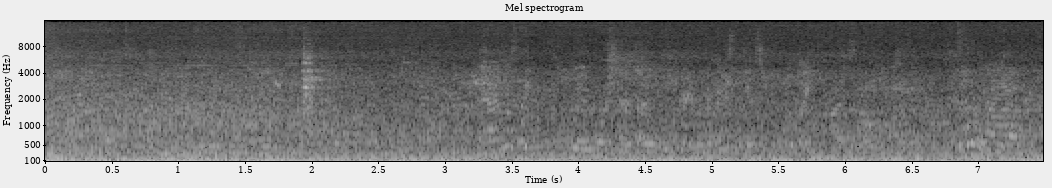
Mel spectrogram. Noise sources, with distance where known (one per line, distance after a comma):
person or small group talking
